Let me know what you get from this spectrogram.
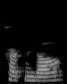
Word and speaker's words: Kirkendoll: And my last name is Kirkendoll, K-I-R-K-E-N-D-O-L-L.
